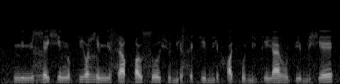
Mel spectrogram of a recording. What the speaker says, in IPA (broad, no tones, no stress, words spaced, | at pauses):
mʲemʲeɮe çinokio̯ ɮimʲɒse qʷi sʷeo̯ çubʲɒ seki bʲɒ hɒe̯ku bʲukijæ vopʲɒ bʲɒçe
